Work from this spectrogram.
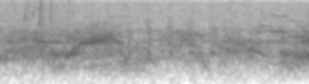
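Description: A flock of migrating birds gathers at salt pans, a soft, continuous chorus of honking and gabbling calls at a distance with no talk.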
